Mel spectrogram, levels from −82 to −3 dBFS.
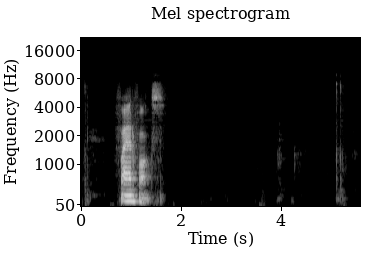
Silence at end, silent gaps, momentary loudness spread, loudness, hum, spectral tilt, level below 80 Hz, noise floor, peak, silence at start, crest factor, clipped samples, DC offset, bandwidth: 3.95 s; none; 13 LU; -22 LUFS; none; -5.5 dB/octave; -66 dBFS; under -90 dBFS; -4 dBFS; 0.8 s; 24 dB; under 0.1%; under 0.1%; 7.6 kHz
